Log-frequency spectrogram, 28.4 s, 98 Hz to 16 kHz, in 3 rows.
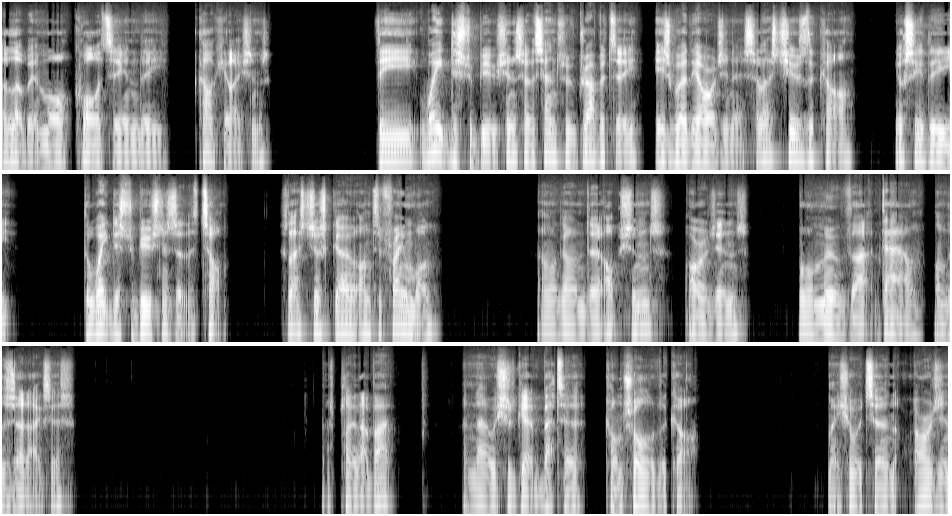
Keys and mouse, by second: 2.9 shift+Left, 3.0 middle click, 3.1 middle click, 3.3 ctrl+middle click, 3.4 shift+middle click, 3.5 middle click, 5.4-6.4 middle drag, 7.9 click, 9.1 middle click, 11.8 middle click, 13.5 shift+Left, 15.3 click, 15.9-17.0 drag, 20.4-21.7 middle drag, 22.1 space, 23.7 shift+Left, 26.4 middle click, 27.8-28.4 drag.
